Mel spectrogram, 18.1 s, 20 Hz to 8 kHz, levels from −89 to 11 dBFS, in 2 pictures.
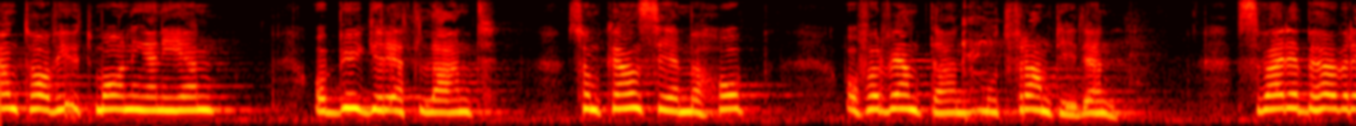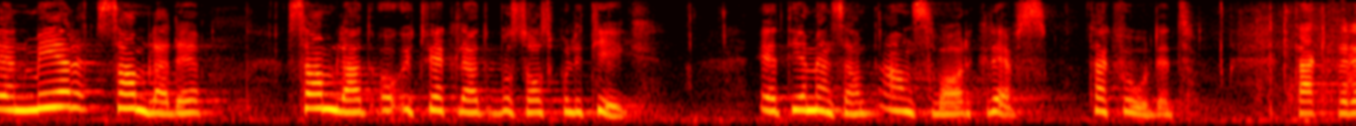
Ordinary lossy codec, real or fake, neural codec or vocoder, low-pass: none; real; none; none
